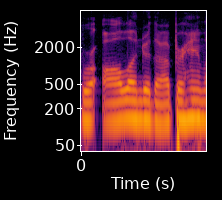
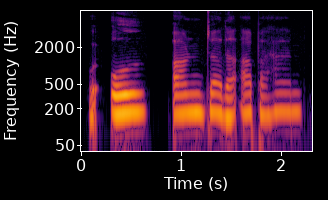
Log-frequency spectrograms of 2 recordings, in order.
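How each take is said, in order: First: It is said in an American accent. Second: It is said in an English accent. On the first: The speaker calls it wrong. "like the American way that I just said it, it doesn't sound right" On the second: The speaker calls it right. "like an uh sound or like a oo sound instead of like an ah"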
